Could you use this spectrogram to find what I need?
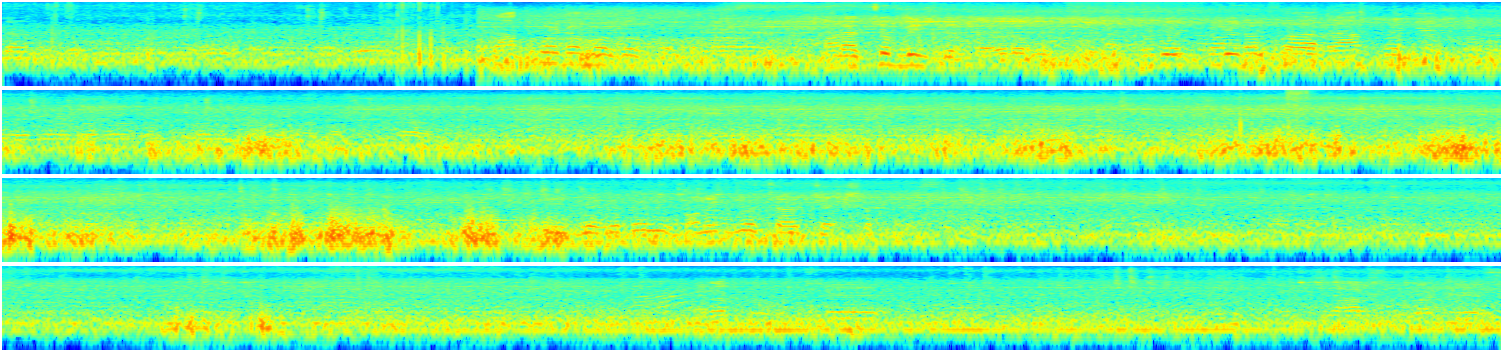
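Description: Wind rushes past on an open-top bus.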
